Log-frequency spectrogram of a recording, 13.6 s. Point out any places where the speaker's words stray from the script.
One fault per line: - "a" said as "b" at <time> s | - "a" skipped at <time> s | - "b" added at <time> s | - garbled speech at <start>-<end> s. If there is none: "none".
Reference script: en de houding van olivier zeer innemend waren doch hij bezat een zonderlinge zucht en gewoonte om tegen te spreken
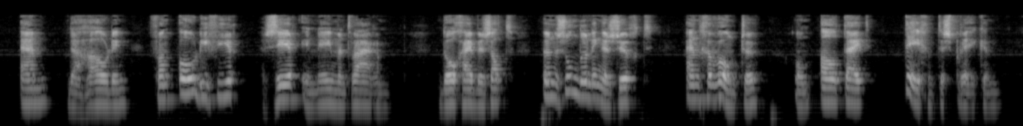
- "altijd" added at 10.9 s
